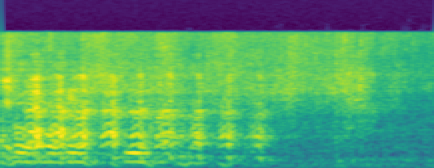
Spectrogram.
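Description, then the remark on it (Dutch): Food sizzles in a hot pan with a steady crackling hiss. Voices murmur over it at first, then the sizzle carries on alone and slowly fades. “Je hoort wel sissen, hè?”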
